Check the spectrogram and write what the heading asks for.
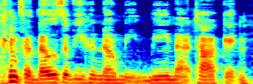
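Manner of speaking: real amusement breaking into laughter; tickled. Real, not acted. Vlogger joking about herself not talking, tickled into laughter. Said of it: "I got a little tickled".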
